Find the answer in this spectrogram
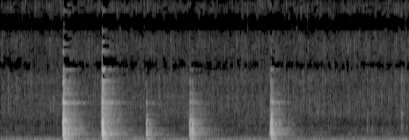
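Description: Five light clicks and taps as small green chillies are picked off a plate and dropped into a frying pan of chicken and onions.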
